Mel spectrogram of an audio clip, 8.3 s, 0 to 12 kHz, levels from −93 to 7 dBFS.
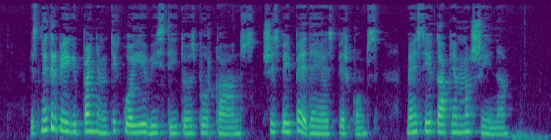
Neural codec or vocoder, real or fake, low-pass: none; real; 10.8 kHz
